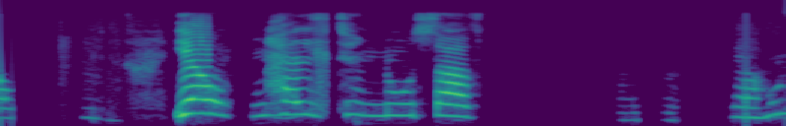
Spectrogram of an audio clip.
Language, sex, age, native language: Icelandic, male, 8, Icelandic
